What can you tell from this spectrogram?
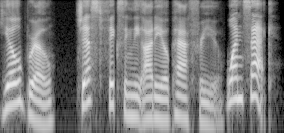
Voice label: voice message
